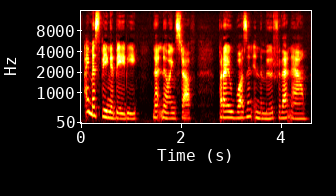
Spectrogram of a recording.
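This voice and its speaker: A young woman reads a children's novel aloud with a bright, clear tone and a touch of gravel at the ends of her phrases. She gives each character a lively voice of its own. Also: fairly low pitch, normal speed. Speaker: reader.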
